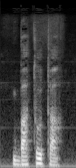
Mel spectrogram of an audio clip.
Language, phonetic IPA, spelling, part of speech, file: Polish, [baˈtuta], batuta, noun, Pl-batuta.ogg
